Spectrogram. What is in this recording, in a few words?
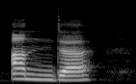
"under", UK; PictureDictionary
